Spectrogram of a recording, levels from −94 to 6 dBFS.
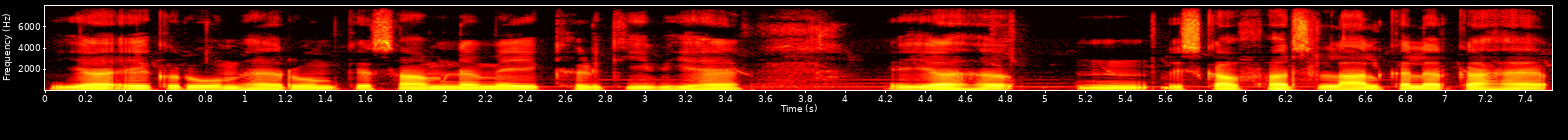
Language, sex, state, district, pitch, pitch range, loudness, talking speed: Hindi, male, Jharkhand, Deoghar, 105 Hz, 100-110 Hz, -18 LUFS, 150 wpm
